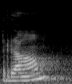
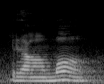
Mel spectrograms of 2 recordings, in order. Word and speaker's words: राम: बोलना चाहिए राम एम बोलने के बाद होंठ खोलेंगे जिससे अन की ध्वनि बाहर निकलेगी और वर्ण और उसे शब्द का उच्चारण सही होगा अब दोनों सुनिए राम यह गलत राम होंठ खुले तो मौत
